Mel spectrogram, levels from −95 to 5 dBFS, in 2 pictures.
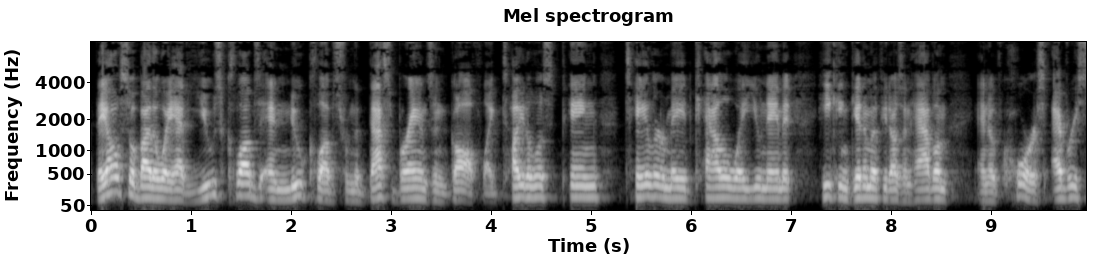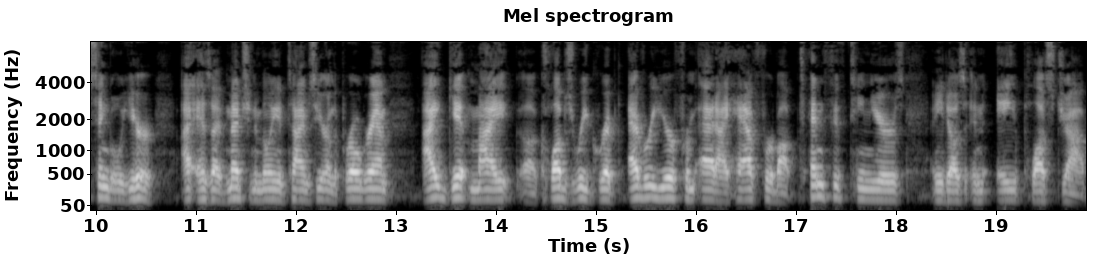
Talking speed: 220 wpm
